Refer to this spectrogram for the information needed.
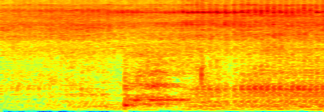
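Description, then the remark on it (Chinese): Electric drill noise from construction work done by workers at the back: a steady, rough grinding whir that jumps louder partway through and keeps a pulsing drone with a faint tonal hum underneath. No voices. “那个电钻是哪里的桥啊？”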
